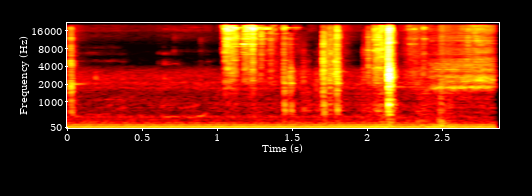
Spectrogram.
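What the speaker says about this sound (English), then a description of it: "turn the key to the on position" Car keys jingle at the ignition of a 2018 Ford Transit Custom van, a few bright metallic rattles and one sharp clink over the steady low hum of the idling engine.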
